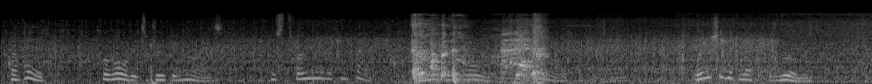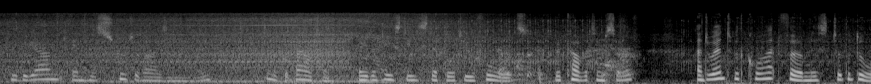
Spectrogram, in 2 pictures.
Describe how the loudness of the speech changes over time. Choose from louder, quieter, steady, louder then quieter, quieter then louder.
louder.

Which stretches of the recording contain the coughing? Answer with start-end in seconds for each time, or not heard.
4.1-5.5, 13.7-15.1.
